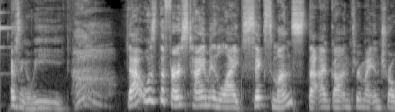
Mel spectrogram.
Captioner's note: gasps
